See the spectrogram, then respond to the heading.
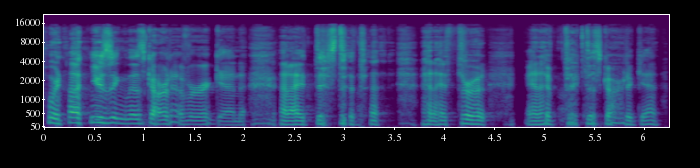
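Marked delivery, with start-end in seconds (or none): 0.1-2.1 retold vow. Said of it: "when I was like".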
